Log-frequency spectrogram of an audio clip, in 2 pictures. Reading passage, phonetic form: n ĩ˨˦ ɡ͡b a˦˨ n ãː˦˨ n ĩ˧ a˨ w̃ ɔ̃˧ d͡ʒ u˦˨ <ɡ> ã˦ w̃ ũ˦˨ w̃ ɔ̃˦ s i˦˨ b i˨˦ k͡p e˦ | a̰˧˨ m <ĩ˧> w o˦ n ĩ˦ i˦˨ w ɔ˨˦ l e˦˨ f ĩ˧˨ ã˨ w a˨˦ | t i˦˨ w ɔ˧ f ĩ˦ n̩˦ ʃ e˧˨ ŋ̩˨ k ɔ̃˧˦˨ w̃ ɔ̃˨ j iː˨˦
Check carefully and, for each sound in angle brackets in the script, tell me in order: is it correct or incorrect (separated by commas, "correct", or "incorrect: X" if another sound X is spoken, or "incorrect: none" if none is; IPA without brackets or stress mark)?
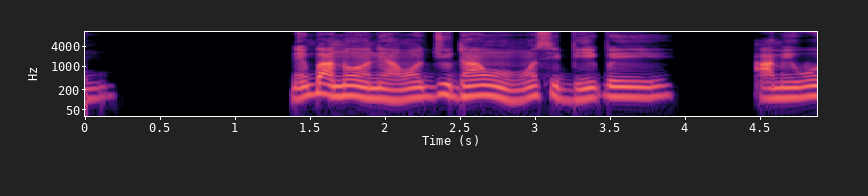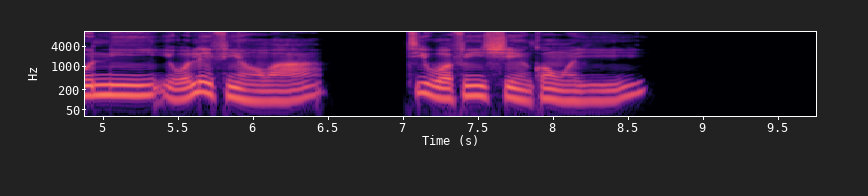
incorrect: d, correct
